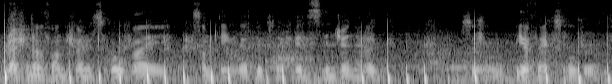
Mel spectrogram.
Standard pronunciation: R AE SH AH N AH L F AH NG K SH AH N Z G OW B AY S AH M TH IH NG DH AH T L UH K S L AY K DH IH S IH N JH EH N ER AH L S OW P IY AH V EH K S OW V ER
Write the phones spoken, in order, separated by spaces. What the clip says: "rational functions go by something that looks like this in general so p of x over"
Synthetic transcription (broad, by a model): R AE SH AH N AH L F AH NG K SH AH N S G OW B AY S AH M T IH NG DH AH T L UH K S L AY K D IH S IH N JH EH N ER AH L S OW P IY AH F EH K S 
